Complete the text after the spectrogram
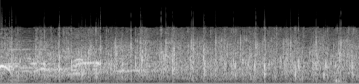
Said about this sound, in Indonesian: Silakan Mas Budiman, kita berikan tepuk tangan.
